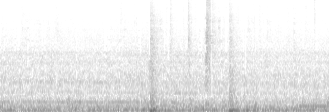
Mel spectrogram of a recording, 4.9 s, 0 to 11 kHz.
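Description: Interior of a Class 321 electric multiple unit on the move: a steady low rumble of the running train, with a couple of knocks about two and three and a half seconds in.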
